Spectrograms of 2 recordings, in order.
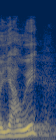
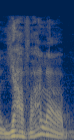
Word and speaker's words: Yahvah: ce n'est pas ça ne devrait pas du tout être Yahweh qui ont induit en erreur les catholiques romains. Car dans le Sefer Torah, c'est bien Yahva la prononciation.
